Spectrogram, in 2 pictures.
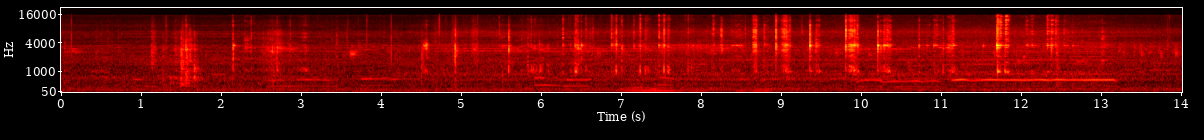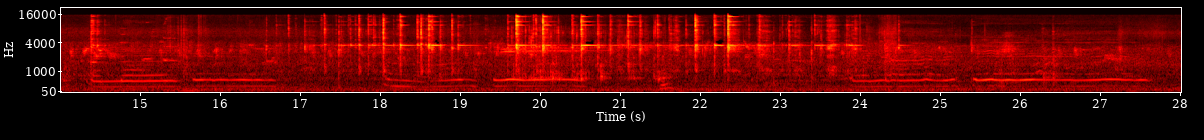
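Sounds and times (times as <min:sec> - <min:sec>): metal utensils clinking: 0:01.4 - 0:03.1, 0:05.3 - 0:13.2, 0:14.4 - 0:24.8.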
